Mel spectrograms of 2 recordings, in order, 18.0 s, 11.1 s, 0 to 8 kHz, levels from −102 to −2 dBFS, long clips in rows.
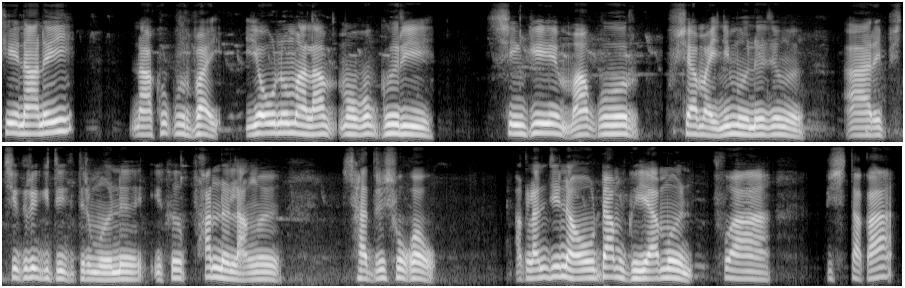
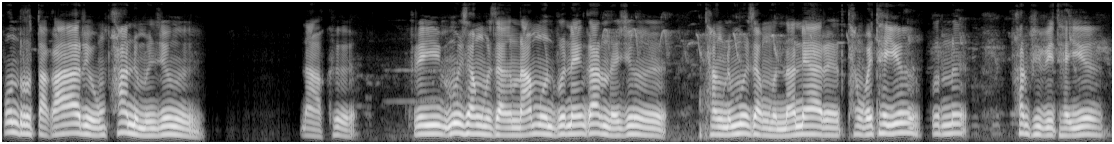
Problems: constant background noise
